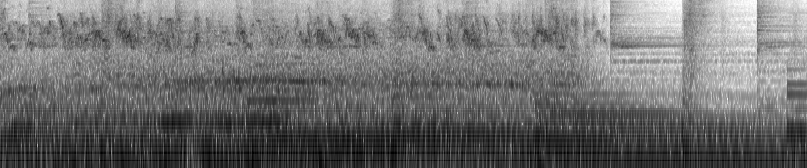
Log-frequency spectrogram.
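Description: Many small birds chirp and twitter continuously and loudly over a steady outdoor background, with sharper individual calls standing out toward the end.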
